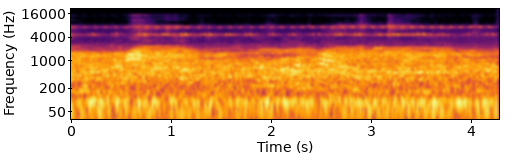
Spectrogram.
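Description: A diesel-electric locomotive engine running at a distance, a steady low rumble, with a few faint calls in the background.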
